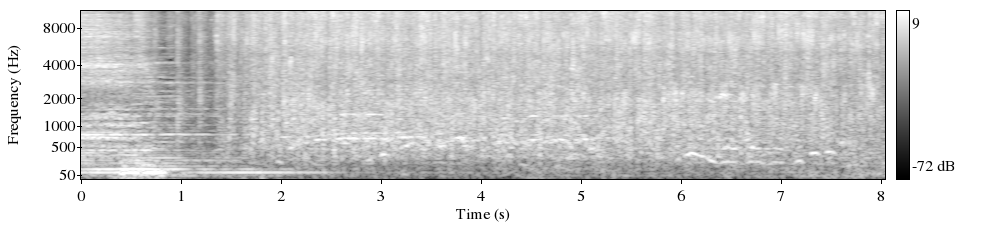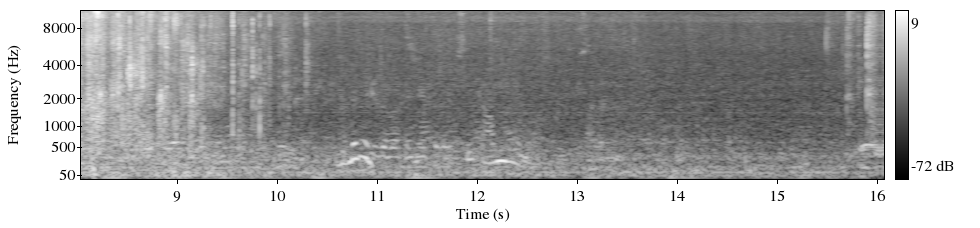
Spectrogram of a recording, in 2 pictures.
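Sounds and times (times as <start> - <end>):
audience applause: 1.0 - 10.2.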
